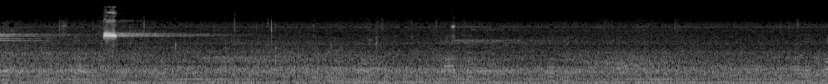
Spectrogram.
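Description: Referee's whistle: one short, sharp, high-pitched blast about a second in, signalling the start of the wrestling bout, over a steady background of voices in a large hall.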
